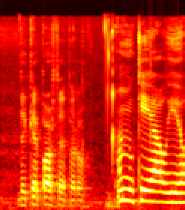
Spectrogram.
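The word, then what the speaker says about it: Muquiyauyo: Mukiaoyo, Jauja. ¿Cómo se dice? ¿Ukiaoyo? Mukiaoyo. Mukiaoyo. Sí. ¿Dije bien? Sí, Mukiaoyo. Sí, correcto. Y usted ganó el caso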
